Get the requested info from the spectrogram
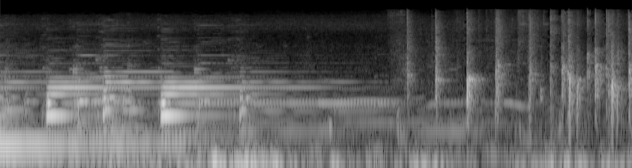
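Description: Banjo playing the closing phrase of the song: plucked notes over a held low note, ending on a final chord that rings out and fades. About two and a half seconds in, scattered hand clapping begins.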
